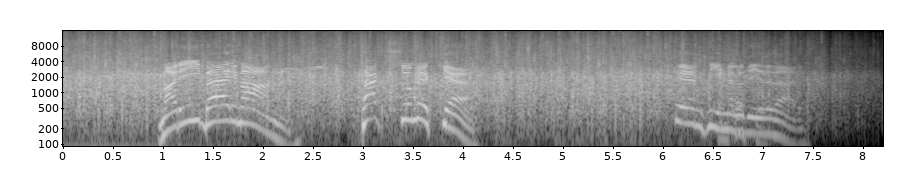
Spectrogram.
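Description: People in an audience whoop and cheer.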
